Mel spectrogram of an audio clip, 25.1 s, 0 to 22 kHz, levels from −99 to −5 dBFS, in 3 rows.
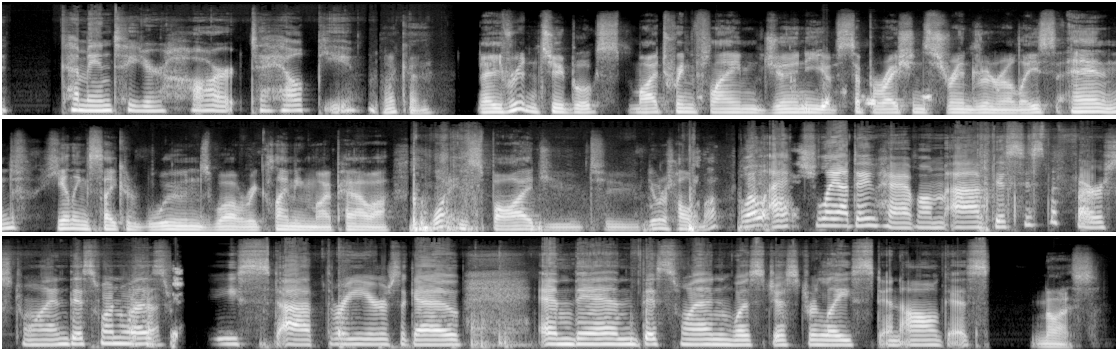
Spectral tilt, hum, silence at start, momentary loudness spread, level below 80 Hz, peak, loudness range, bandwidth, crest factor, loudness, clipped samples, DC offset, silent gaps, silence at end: -5 dB/octave; none; 0 s; 9 LU; -46 dBFS; -2 dBFS; 3 LU; over 20 kHz; 14 dB; -16 LUFS; under 0.1%; under 0.1%; none; 0.2 s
